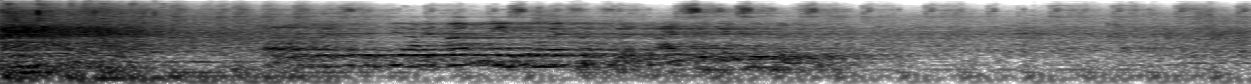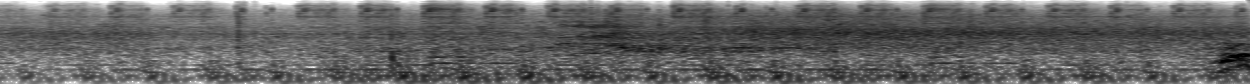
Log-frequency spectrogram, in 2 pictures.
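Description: Busy indoor athletics-hall sound. A voice over the hall loudspeakers with music comes a couple of seconds in, then a quieter stretch with an even run of claps, and crowd noise swells about fourteen seconds in around a triple jump.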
